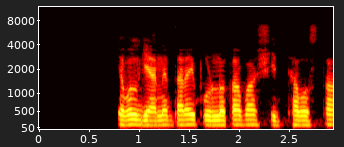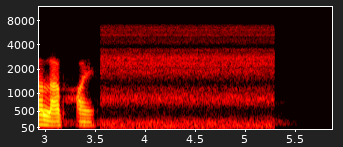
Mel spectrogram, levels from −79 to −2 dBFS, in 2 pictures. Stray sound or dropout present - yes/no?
no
